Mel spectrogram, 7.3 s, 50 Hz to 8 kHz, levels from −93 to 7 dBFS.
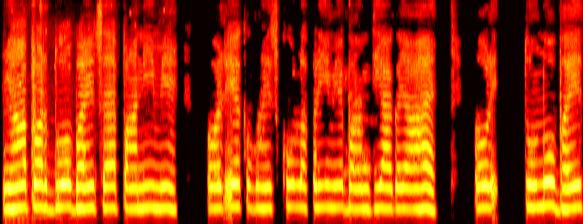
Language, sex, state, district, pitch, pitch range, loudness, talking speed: Hindi, male, Bihar, Araria, 280 Hz, 270-290 Hz, -15 LUFS, 170 wpm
